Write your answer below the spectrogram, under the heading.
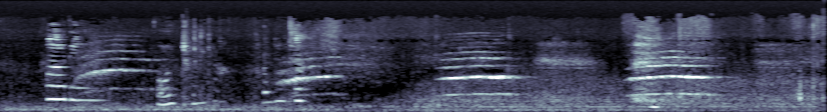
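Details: Rescued kitten, one of several found crying after falling into a dark sewer or left for hours in bushes, giving a series of thin, rising-falling meows at a low volume, with human voices and room noise underneath.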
